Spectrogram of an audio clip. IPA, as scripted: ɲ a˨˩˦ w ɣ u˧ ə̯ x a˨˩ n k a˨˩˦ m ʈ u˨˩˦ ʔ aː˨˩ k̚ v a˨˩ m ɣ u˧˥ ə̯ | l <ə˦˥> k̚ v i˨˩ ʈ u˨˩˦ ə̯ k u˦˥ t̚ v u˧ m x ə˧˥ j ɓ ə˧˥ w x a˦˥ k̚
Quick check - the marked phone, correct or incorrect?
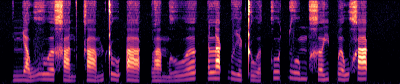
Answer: incorrect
